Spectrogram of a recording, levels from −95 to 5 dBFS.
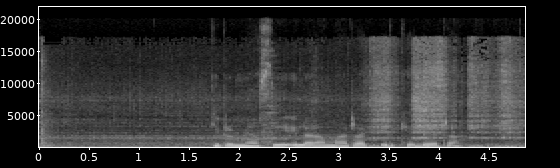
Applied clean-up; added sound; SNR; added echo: none; Boiling; 7 dB; none.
